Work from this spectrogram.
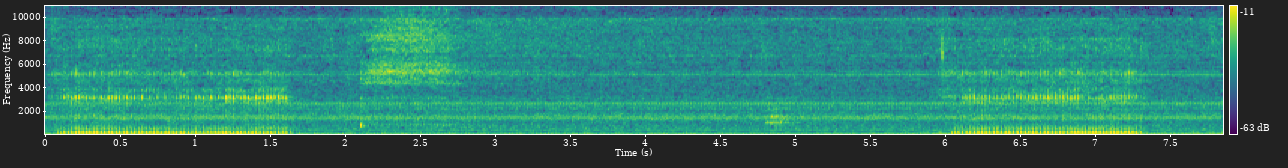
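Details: Five-month-old American Bully puppy snoring while asleep: two long, low rumbling snores, one at the start and one near the end, separated by a quiet stretch with steady background hum.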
